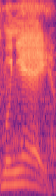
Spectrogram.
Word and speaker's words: Mounier: It's Mounier. Or air. 3 syllables.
